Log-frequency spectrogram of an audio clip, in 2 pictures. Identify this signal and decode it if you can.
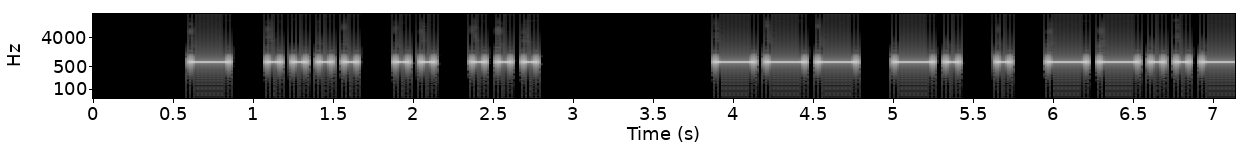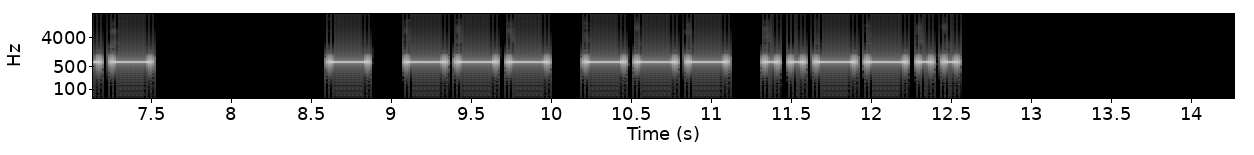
Morse code, heard as a keyed tone, about 15 wpm, 700 Hz. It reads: THIS ONE, TOO?
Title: 2x Word-Spacing - Sentences from Top 200 Words - 15wpm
